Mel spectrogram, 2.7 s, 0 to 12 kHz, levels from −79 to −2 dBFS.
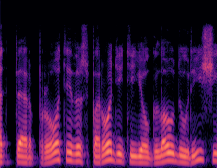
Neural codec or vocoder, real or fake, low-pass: codec, 16 kHz, 2 kbps, FunCodec, trained on LibriTTS, 25 frames a second; fake; 7.2 kHz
